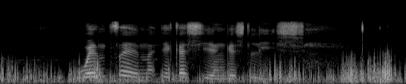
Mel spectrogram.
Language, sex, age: Tsonga, male, 21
